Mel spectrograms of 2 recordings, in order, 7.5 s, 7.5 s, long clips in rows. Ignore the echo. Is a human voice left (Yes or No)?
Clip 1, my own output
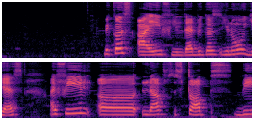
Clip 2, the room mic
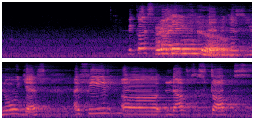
Yes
